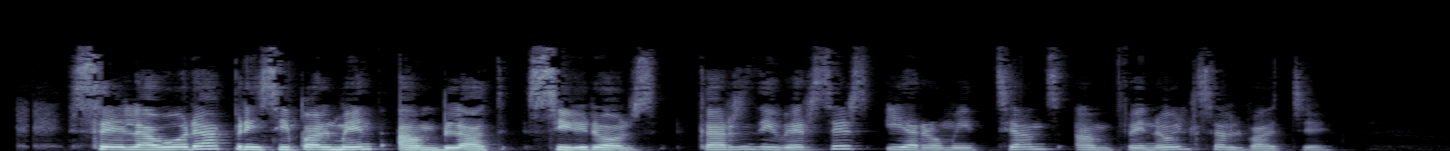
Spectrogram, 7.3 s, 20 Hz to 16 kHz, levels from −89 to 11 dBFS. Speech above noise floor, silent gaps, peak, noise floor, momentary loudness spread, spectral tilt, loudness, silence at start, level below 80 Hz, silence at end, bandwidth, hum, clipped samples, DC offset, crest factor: 60 dB; none; 0 dBFS; -79 dBFS; 15 LU; -4.5 dB/octave; -18 LUFS; 0.35 s; -74 dBFS; 0.65 s; 11.5 kHz; none; under 0.1%; under 0.1%; 18 dB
